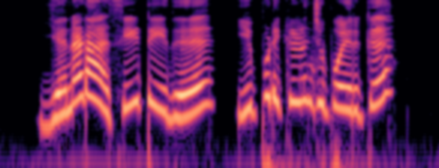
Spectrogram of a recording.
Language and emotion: Tamil, angry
